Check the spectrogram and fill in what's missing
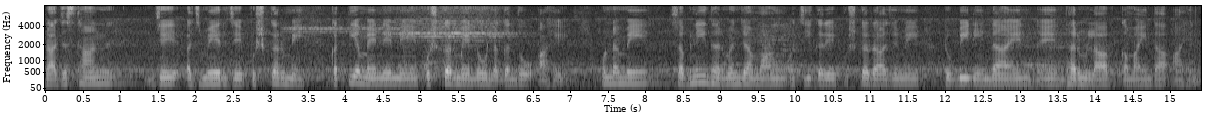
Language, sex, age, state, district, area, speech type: Sindhi, female, 45-60, Rajasthan, Ajmer, urban, spontaneous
